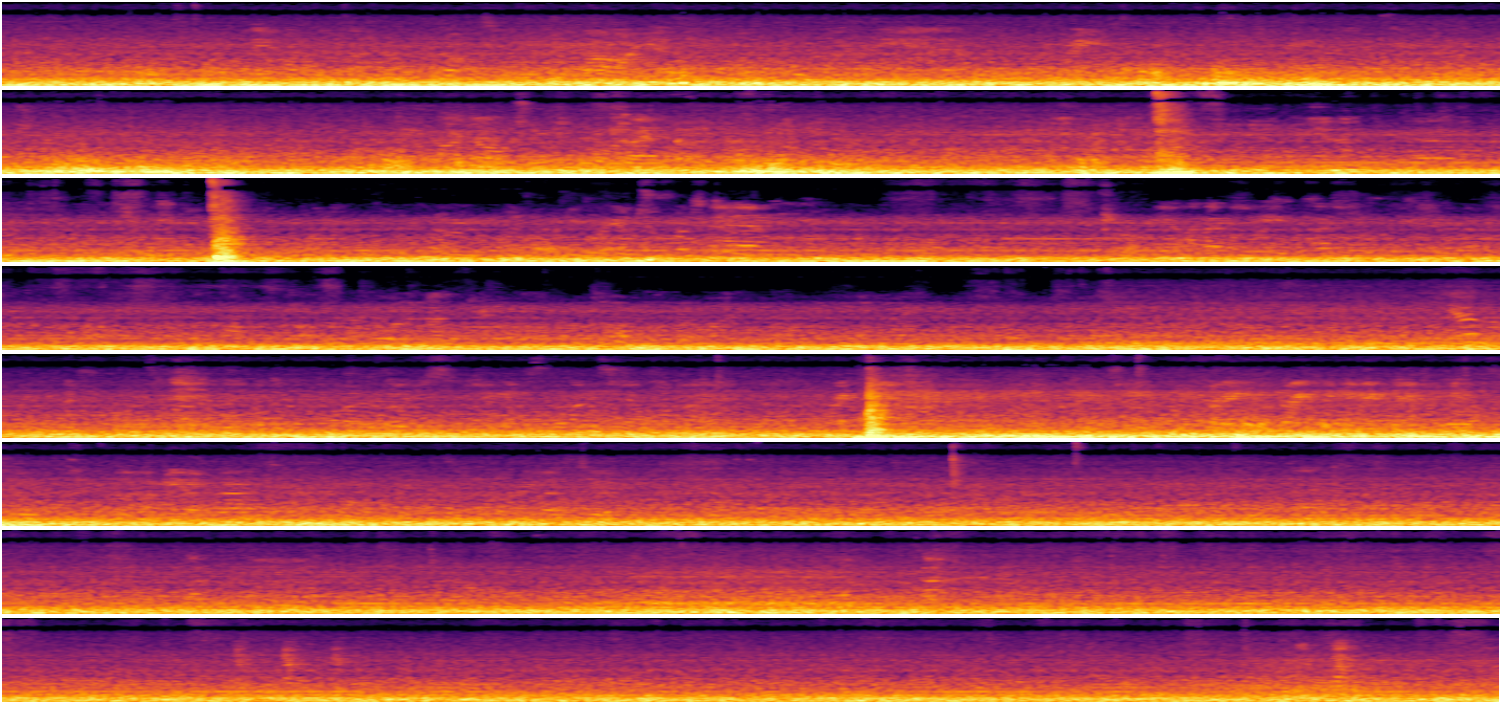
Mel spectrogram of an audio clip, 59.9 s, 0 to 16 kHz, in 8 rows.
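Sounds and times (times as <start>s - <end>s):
train wheels rumbling on rail: 0.0s - 59.9s.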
